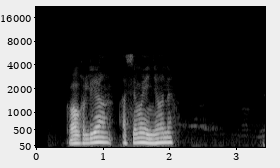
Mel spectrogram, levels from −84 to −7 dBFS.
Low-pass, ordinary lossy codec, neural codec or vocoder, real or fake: 5.4 kHz; none; none; real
